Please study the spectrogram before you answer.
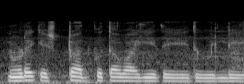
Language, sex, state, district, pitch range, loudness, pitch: Kannada, female, Karnataka, Bellary, 150-175 Hz, -15 LUFS, 160 Hz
